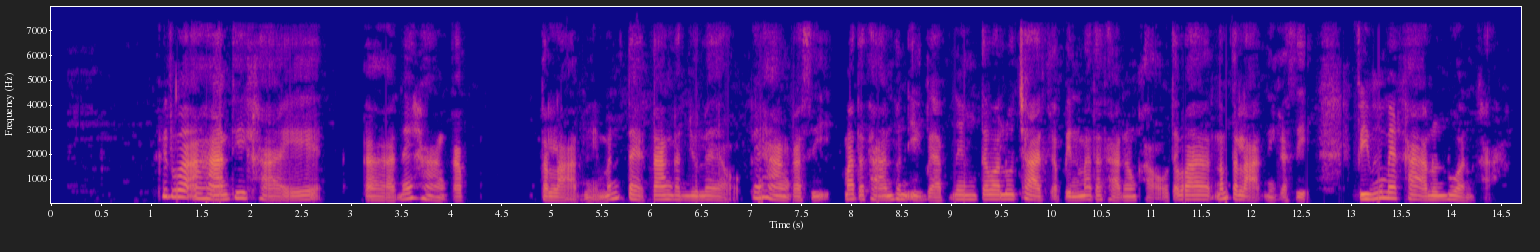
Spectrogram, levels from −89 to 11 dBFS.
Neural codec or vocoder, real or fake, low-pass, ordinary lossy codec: none; real; 7.2 kHz; AAC, 48 kbps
